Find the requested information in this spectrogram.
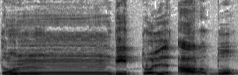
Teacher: ہم نے نون ساکن کو میم سے بدل دینا ہے، تو یہ آواز بن جائے گی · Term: اقلاب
